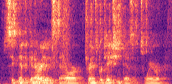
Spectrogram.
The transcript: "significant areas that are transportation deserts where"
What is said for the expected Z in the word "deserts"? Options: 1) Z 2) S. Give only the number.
1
